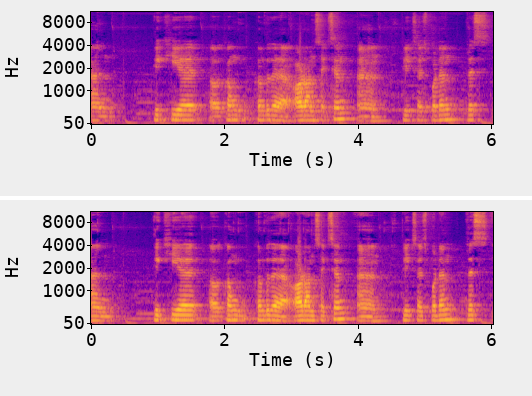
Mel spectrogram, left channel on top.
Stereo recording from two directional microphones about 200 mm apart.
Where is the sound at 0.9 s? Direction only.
50° right (ahead or behind).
